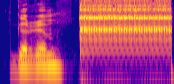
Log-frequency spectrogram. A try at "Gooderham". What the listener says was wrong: There's no D in the second part.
